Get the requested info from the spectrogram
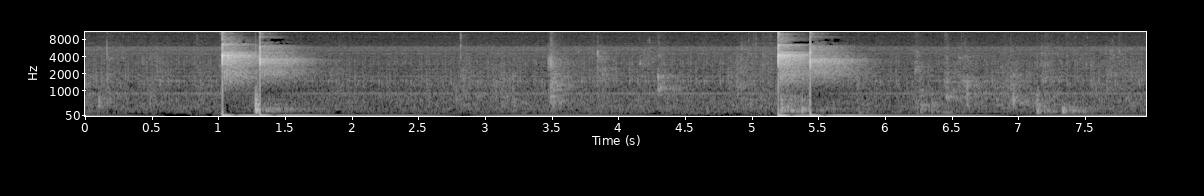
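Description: A dog-training clicker pressed and released twice in two pairs, each a sharp double click a quarter-second apart, about a second in and again about five seconds in, marking the dog's correct choice. A few softer taps of plastic containers being handled fall in between.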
